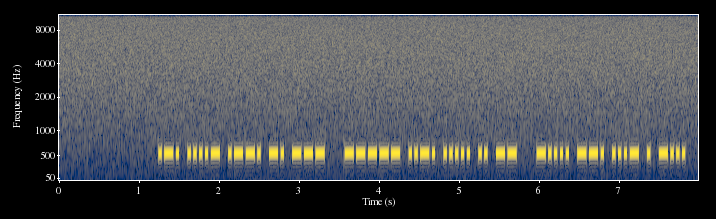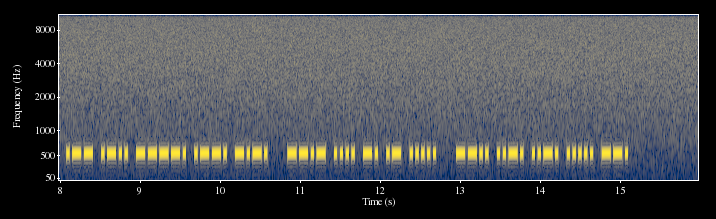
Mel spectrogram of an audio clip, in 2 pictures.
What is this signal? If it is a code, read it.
Morse code, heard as a keyed tone, machine-sent, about 33 wpm, 550 Hz. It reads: R4PNO 0F5IM 6GVEB WL9PC QHNA5 ZFF5G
